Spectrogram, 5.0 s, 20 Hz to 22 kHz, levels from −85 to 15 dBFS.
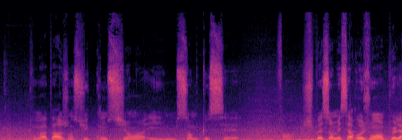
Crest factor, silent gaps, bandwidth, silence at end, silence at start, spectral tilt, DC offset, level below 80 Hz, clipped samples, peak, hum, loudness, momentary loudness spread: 18 dB; none; over 20 kHz; 0 s; 0 s; -4 dB/octave; under 0.1%; -46 dBFS; under 0.1%; -6 dBFS; none; -24 LUFS; 10 LU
